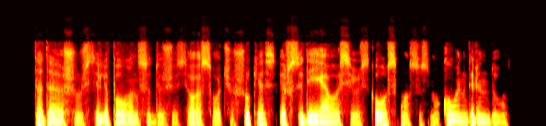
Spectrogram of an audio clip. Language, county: Lithuanian, Telšiai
